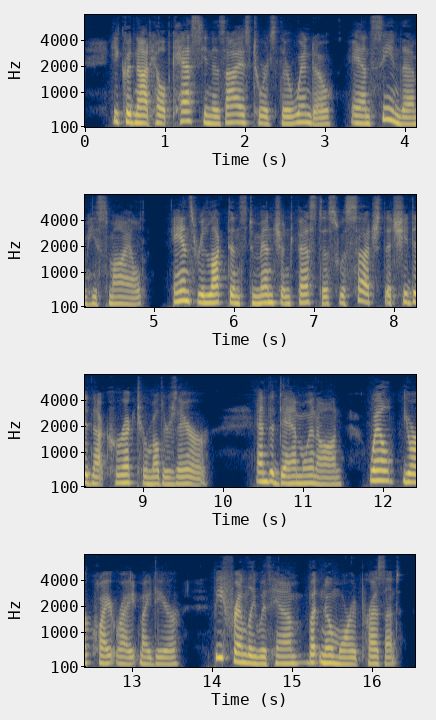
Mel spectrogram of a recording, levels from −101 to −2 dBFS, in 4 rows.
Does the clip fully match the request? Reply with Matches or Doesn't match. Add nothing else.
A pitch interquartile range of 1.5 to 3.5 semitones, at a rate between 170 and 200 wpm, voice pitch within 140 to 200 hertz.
Matches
